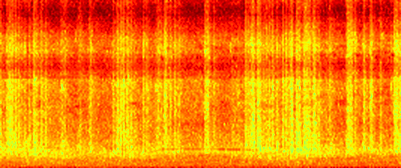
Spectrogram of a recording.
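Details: A steady low rumble of engine-like noise throughout, with no animal calls.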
